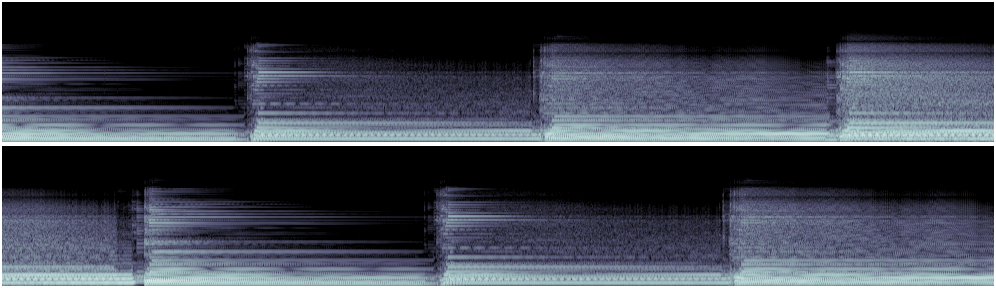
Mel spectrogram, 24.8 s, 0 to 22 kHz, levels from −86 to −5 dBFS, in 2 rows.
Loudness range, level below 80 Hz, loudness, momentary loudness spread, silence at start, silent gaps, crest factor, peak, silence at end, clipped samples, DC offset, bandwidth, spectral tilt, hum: 6 LU; -42 dBFS; -23 LUFS; 8 LU; 0 s; none; 16 dB; -6 dBFS; 0 s; under 0.1%; under 0.1%; 6.6 kHz; -8.5 dB/octave; none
